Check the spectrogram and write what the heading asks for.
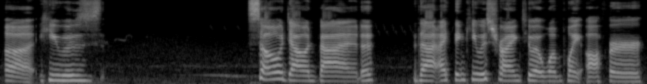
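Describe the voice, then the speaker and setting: A young woman streaming a game, chatting casually, giggling, swearing a lot and getting excitable. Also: medium pitch, slow, clear, resonant tone, no room sound. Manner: giggly, excitable and profane, with frequent filler words. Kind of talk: casual gameplay commentary.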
